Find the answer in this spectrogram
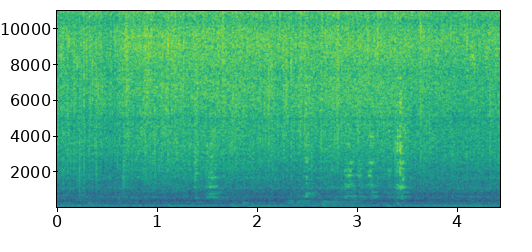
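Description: Freshly ground beef patties sizzling steadily on a hot cast-iron griddle, with a few short scrapes of a metal spatula on the griddle as a patty is lifted and flipped.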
